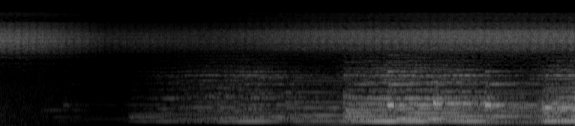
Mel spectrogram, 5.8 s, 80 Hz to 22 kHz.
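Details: In summer 2015, a cicada's steady, hissing high buzz runs throughout while orchestral music swells in beneath it.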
